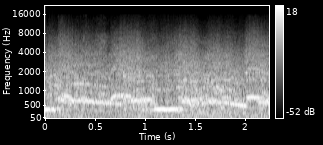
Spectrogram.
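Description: A crowd of voices shouting together, loud and unbroken, with several held and gliding voice tones overlapping, as from a group of schoolchildren.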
